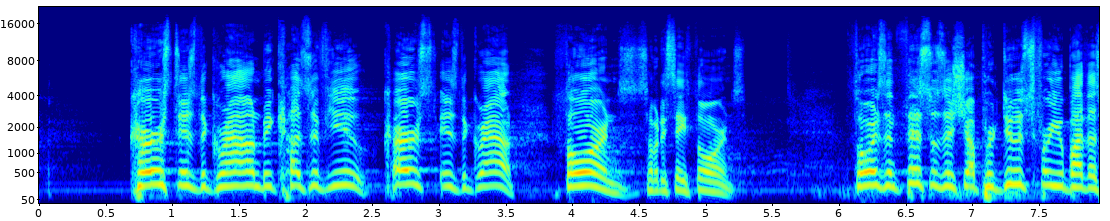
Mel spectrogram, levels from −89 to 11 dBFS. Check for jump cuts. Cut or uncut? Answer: uncut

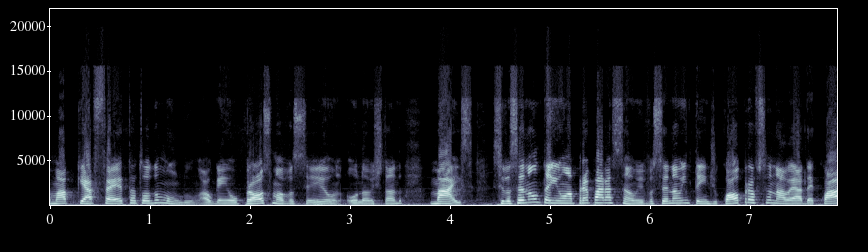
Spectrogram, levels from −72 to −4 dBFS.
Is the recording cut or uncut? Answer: uncut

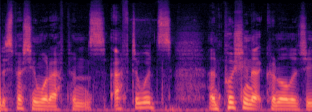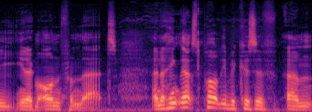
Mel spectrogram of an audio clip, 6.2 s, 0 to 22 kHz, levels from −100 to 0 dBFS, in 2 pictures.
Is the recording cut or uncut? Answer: cut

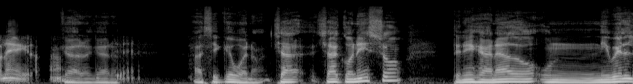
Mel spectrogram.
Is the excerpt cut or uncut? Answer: uncut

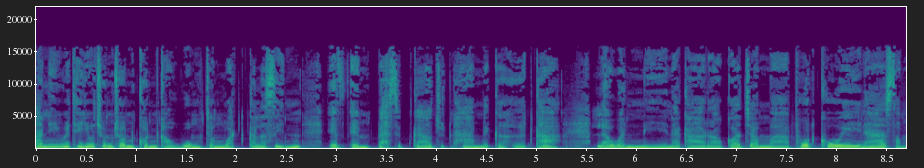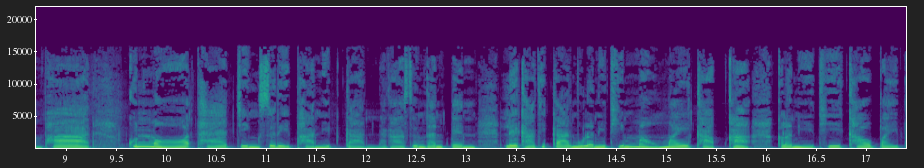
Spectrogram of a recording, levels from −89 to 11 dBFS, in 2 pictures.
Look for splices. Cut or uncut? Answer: uncut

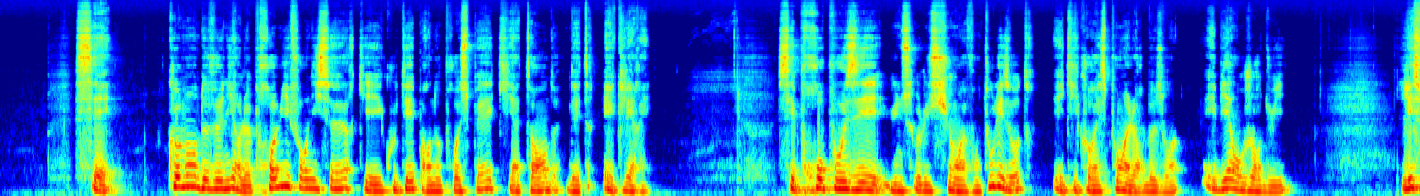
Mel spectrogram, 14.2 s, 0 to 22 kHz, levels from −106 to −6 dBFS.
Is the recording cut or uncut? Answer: cut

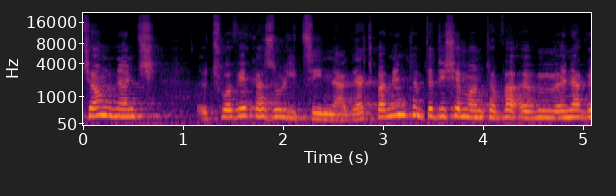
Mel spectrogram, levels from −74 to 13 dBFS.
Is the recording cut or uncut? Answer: cut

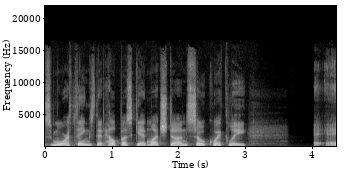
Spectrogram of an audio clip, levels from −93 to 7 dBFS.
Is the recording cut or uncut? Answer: cut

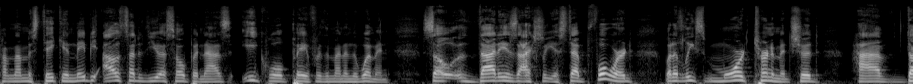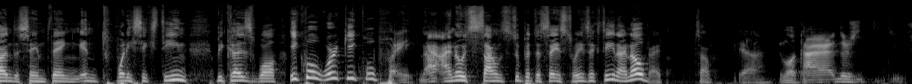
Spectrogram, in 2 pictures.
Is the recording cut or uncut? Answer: cut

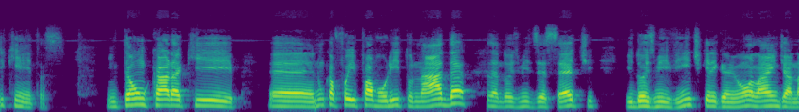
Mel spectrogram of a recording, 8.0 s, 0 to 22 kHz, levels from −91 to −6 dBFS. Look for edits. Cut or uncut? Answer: cut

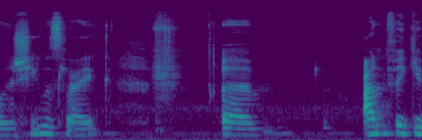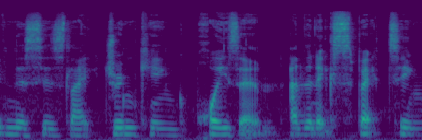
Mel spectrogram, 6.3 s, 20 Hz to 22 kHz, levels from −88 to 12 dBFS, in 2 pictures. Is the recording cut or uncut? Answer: cut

